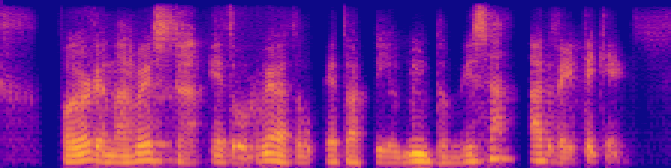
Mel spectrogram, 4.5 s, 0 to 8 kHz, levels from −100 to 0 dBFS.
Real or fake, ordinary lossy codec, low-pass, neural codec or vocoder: fake; Opus, 64 kbps; 7.2 kHz; codec, 16 kHz, 0.5 kbps, X-Codec, HuBERT features, trained on general audio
